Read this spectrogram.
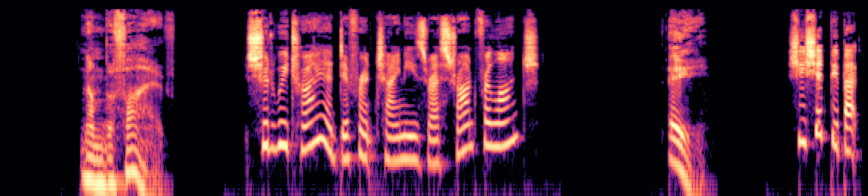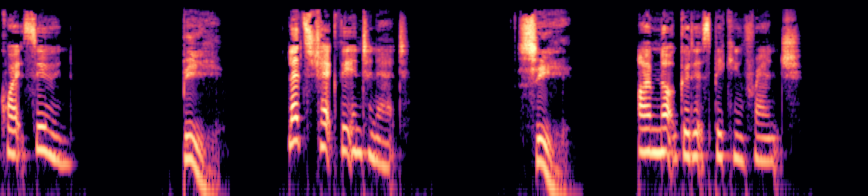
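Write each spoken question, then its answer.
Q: Should we try a different Chinese restaurant for lunch?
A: B: Let's check the internet.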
